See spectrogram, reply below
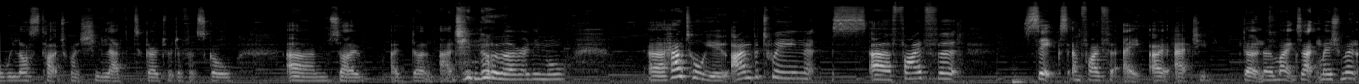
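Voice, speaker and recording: A woman's voice: mid-range voice, pushed and bright. A woman in her twenties from Kent, chatting casually and laughing at herself as she answers questions for her vlog. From Kent, England. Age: 20s. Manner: chatty, self-deprecating, laughs often. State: relaxed late at night. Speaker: vlogger. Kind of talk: casual get-to-know-me chat.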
